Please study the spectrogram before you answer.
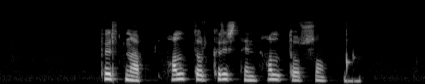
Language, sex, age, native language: Icelandic, female, 50-59, Icelandic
